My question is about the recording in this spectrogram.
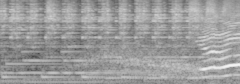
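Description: Javanese gamelan accompaniment for wayang kulit: ringing metallophone notes held and changing over a quick patter of high, clattering metallic strikes.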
